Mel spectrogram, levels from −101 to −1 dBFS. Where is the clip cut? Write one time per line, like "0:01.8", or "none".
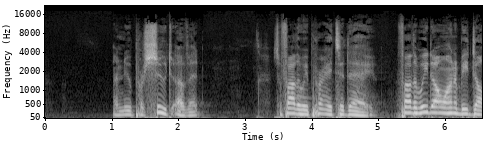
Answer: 0:05.1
